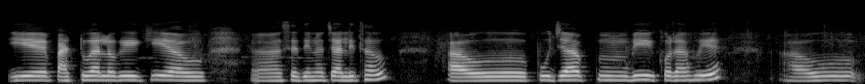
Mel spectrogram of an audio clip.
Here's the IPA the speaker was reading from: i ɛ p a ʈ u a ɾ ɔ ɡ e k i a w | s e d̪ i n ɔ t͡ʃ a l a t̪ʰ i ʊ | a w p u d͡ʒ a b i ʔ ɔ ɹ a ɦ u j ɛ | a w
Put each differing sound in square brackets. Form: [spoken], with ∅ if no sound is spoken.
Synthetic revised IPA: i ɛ p a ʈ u a [l] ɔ ɡ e k i a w | s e d̪ i n ɔ t͡ʃ a l [i] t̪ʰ [a] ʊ | a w p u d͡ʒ a b i [k] ɔ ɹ a ɦ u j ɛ | a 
